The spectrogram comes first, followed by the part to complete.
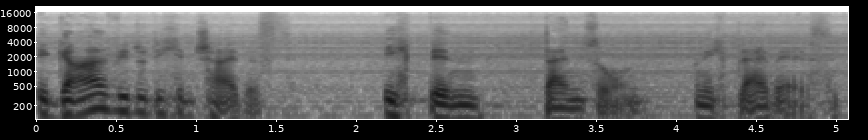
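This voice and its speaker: Through noticeable background noise, a man speaks at a moderate pace. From Canada. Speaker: pastor. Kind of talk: sermon.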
